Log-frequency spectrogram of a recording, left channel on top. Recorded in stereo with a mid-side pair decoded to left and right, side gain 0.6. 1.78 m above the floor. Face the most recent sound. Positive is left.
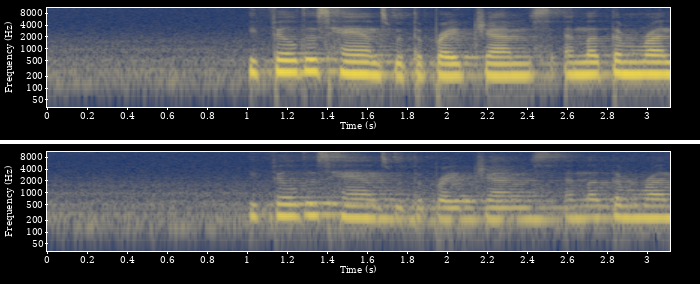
turn(degrees=50)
